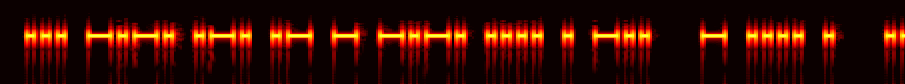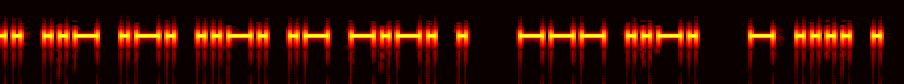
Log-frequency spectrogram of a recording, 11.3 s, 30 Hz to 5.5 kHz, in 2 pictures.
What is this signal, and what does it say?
Morse code, heard as a keyed tone, about 25 wpm, 600 Hz. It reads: SCRATCHED THE SURFACE OF THE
